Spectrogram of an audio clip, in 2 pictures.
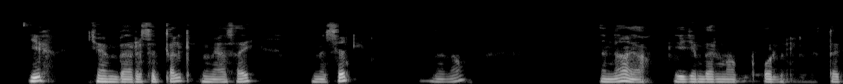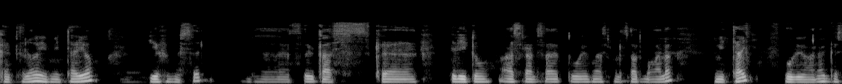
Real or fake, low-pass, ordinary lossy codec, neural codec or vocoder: fake; 7.2 kHz; MP3, 32 kbps; codec, 16 kHz, 16 kbps, FreqCodec, smaller model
